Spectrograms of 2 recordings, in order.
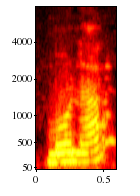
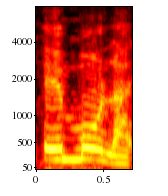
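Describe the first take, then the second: First: The word starts directly with an M sound. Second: The word starts with a short vowel before M. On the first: The speaker calls it right. "Mona, ça veut dire fidèle" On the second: The speaker calls it wrong. "ils disent Emona. Ils prononcent avec le Aleph"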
